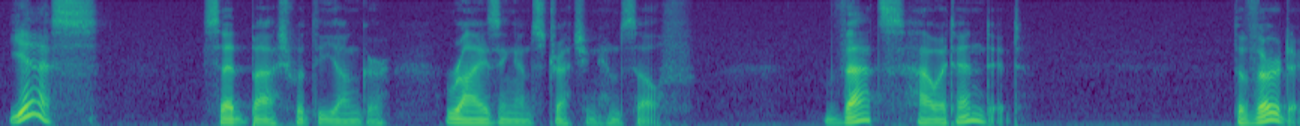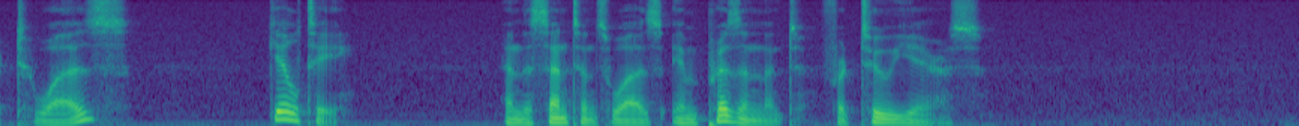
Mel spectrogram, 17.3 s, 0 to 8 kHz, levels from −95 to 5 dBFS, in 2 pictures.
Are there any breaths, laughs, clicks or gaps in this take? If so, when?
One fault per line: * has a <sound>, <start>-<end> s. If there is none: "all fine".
all fine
